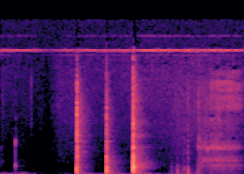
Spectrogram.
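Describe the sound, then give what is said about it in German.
Three sharp knocks on the wooden door of a sister's room at home in an even rhythm, fairly loud, followed by a couple of softer thuds and a faint rustle, with no talking. “Gehe nach hinten, klopf bei meiner Schwester an.”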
